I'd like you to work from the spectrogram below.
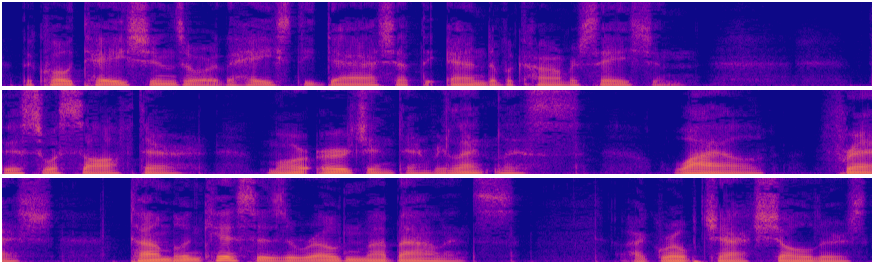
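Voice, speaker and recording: A man's voice: medium pitch, no room sound, close to an everyday voice. A man reading as a woman narrating a romance. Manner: slightly raised put-on woman's voice with a mock Texas accent. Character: woman narrating her own romance story. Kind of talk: reading a novel aloud.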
